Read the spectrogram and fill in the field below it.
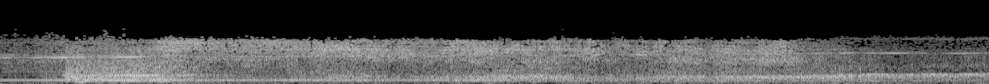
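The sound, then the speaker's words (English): The rocket motors of the spaceship Discovery fire in a loud, continuous roar that surges at the start and then holds steady, with a thin whining tone running through the rumble and no voices. “Stand by for firing. In 5 seconds. 4, 3, 2, 1. Contact!”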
